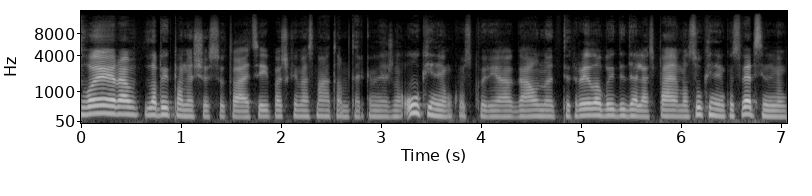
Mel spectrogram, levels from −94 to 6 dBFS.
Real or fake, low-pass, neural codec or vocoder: fake; 14.4 kHz; autoencoder, 48 kHz, 32 numbers a frame, DAC-VAE, trained on Japanese speech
